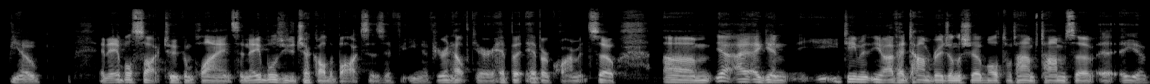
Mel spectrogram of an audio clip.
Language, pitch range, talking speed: English, 90-115 Hz, 245 wpm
